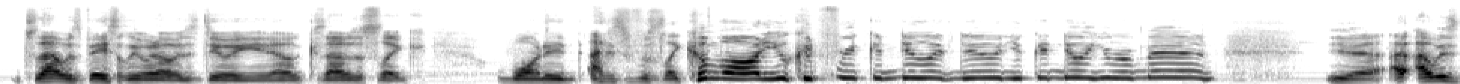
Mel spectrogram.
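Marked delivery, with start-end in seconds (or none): 4.6-8.1 mock eager, pumped-up cheering, pitched way up. Retelling cheering on his Pokemon during a hard fight: imitating himself pumping up his Pokemon. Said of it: "I just wanted to pump him up".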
